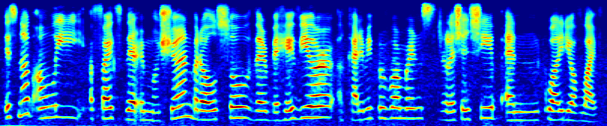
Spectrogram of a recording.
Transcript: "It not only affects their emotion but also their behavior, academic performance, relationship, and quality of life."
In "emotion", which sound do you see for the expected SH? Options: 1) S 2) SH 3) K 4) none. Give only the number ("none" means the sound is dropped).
2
